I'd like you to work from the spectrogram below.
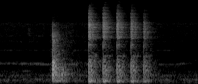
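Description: Riced cauliflower and dishes being plated in a home kitchen for a steak dinner: one clink, then a quick run of five sharp, close knocks of a utensil against a plate, with no talking.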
